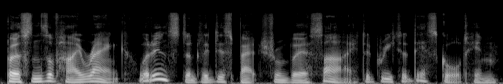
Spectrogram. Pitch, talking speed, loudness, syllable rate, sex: 115 Hz, 165 wpm, -22 LUFS, 4.9 syllables/s, male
